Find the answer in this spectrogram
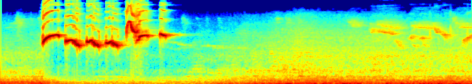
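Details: Orange-headed thrush song from Singaraja in North Bali: six quick, loud whistled phrases with descending slurs and a final rising flourish, followed by near silence, faint chirps from another bird and low rumble.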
